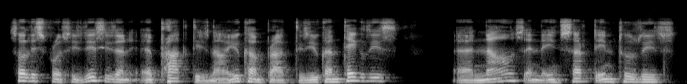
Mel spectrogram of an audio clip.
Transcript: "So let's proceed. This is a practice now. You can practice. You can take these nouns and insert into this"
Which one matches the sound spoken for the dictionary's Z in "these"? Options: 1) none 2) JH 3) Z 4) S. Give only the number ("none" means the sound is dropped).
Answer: 4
